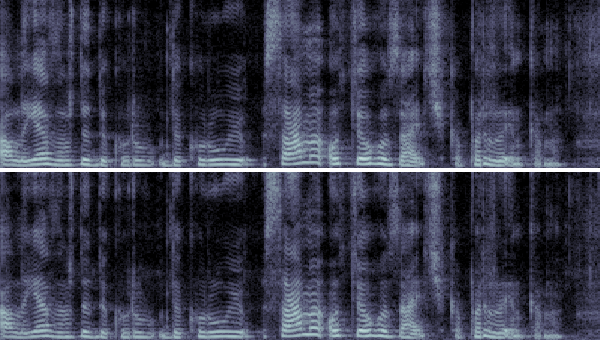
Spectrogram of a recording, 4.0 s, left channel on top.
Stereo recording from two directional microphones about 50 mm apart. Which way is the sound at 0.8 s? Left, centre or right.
Centre.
